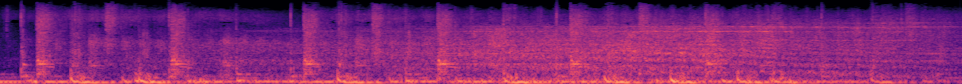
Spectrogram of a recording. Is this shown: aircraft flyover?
yes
